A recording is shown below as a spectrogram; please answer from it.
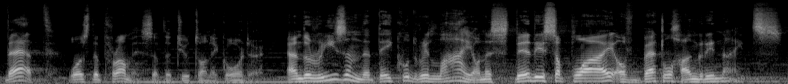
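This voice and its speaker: An actor playing a bitter, proud imprisoned nobleman who recounts his downfall as haughty, theatrical, deliberate narration in a video game. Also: medium pitch, sing-song, natural voice. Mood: sardonic, declaiming. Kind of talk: dramatic storytelling narration for a strategy game cutscene. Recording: long reverberant hall, music underneath.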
